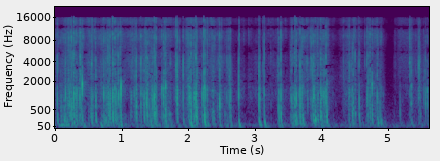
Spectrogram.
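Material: Denim.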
